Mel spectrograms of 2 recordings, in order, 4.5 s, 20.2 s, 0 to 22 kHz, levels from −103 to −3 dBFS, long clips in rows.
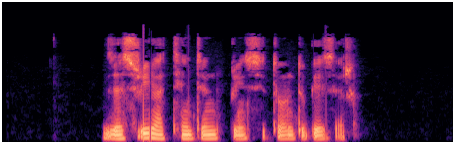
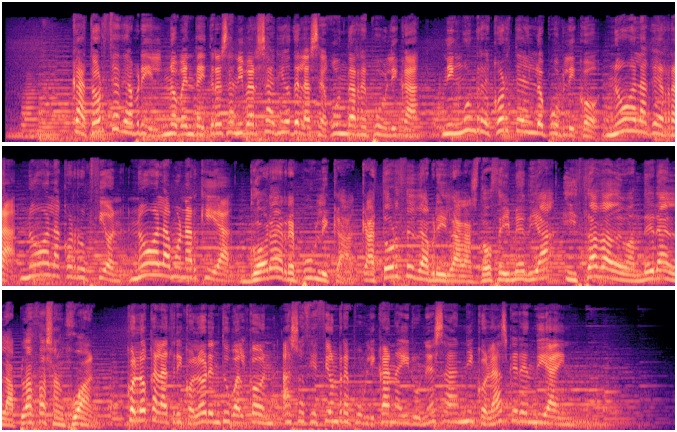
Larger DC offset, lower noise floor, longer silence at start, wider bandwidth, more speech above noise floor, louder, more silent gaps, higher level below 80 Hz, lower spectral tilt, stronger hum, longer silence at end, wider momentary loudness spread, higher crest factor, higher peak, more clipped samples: neither; first, -89 dBFS vs -46 dBFS; first, 1 s vs 0.05 s; second, 8.8 kHz vs 15.5 kHz; first, 69 dB vs 28 dB; second, -21 LUFS vs -18 LUFS; neither; second, -54 dBFS vs -38 dBFS; about the same, -5 dB/octave vs -4.5 dB/octave; neither; first, 1 s vs 0.4 s; first, 10 LU vs 6 LU; about the same, 18 dB vs 18 dB; second, -6 dBFS vs 0 dBFS; neither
